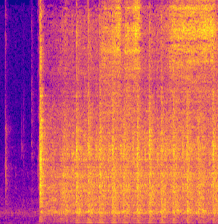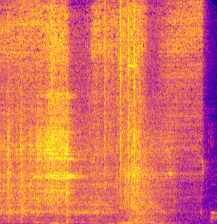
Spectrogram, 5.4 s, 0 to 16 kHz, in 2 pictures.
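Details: Barn-find BMW E30 323i Baur, first start after 10 years sitting, near-empty tank: starter cranks steadily ~5 seconds on starting fluid, fires briefly but won't run; pointing to no fuel delivery.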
